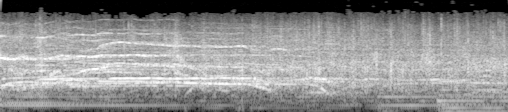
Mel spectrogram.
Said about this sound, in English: But guys, I want you guys to come up stage for a second. Thank you. That's very kind. Oh, wait. Let's give a clap for them, guys.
